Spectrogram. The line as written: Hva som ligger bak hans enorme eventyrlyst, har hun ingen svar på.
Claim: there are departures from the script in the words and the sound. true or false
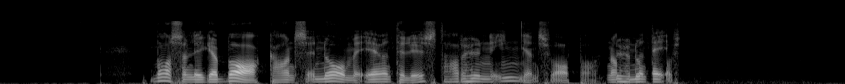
true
